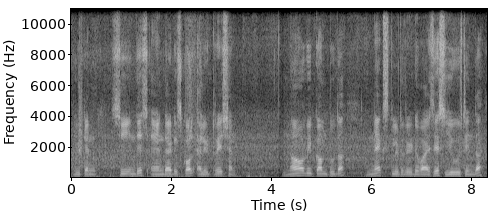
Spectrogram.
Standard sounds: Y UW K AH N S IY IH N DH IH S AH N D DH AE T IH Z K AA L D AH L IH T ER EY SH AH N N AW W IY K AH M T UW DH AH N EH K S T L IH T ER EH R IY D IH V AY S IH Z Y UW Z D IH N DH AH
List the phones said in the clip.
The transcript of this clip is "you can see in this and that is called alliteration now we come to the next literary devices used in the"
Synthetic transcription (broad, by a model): Y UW K AH N S IY IH N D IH S AH N D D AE T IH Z K AA L D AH L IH T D EY SH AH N N AW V IY K AH M T UW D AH N EH K S T L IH T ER R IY D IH V AY S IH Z Y UW Z D IH N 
